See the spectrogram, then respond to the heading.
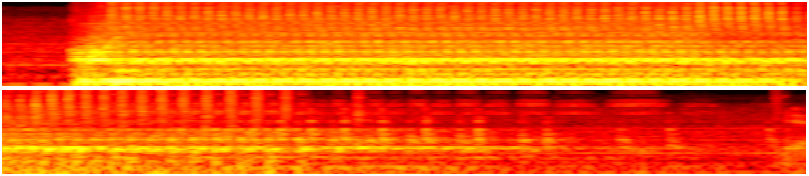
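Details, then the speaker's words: Air compressor (oil-bath crankcase), long slower to build pressure, now running with a light, hollow steady chugging at about four beats a second and little strain, then spinning down; only a trickle of air comes out, so the pump isn't building pressure. "as it turns listen to it you'll hear it really makes like it's not not making much of a compression at all"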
